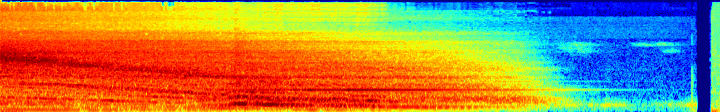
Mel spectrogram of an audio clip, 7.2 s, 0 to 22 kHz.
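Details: Ulmia 1610 table saw, bought old, coasting down with a rough, hissy rumble and falling tones: the rolling bearings of the saw shaft and electric motor have run dry and were replaced in the overhaul.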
